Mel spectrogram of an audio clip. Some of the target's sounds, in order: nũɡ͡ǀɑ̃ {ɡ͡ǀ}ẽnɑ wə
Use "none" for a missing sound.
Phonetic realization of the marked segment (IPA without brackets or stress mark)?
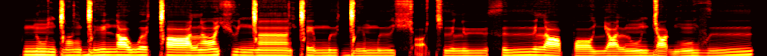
ɡ͡ǀ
